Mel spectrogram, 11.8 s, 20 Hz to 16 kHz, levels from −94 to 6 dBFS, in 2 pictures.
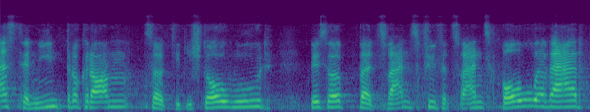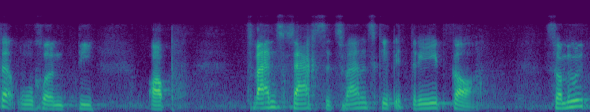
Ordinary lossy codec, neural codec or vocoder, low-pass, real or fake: Opus, 16 kbps; codec, 16 kHz, 1.1 kbps, Voila-Tokenizer; 7.2 kHz; fake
